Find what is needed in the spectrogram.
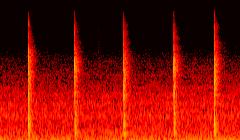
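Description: Footsteps of a schoolgirl's shoes, heard as faint, sharp clicking steps, about two a second.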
